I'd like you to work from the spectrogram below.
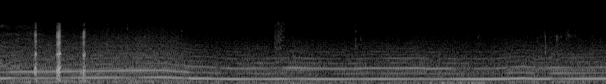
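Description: A drifting car in a GT-R racing game holds a steady, loud engine drone that shifts pitch slightly as it slides, with a few brief sharp clicks near the start.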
